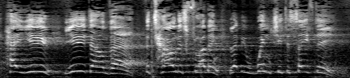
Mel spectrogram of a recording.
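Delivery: high-pitched hail from a helicopter; megaphone shout. Acted. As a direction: call down as if through a megaphone. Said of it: "the guy with a megaphone sh-, shouted".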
